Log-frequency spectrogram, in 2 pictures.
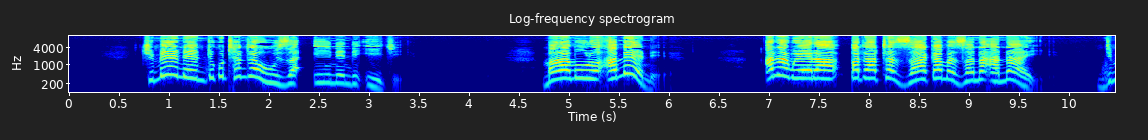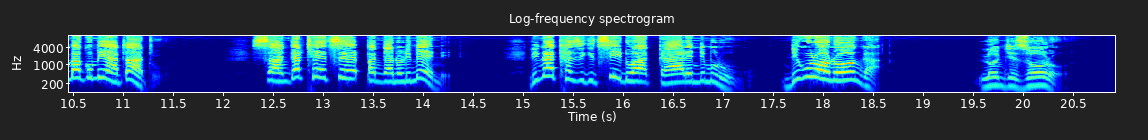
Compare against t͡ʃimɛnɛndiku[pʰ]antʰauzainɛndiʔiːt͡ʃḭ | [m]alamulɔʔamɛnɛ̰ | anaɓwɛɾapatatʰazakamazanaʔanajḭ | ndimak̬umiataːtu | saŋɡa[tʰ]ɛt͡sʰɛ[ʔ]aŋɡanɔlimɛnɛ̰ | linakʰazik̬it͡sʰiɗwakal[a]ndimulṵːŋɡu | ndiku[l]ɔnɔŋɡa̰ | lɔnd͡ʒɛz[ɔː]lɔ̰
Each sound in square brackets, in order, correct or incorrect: incorrect: tʰ, correct, correct, incorrect: p, incorrect: ɛ, correct, correct

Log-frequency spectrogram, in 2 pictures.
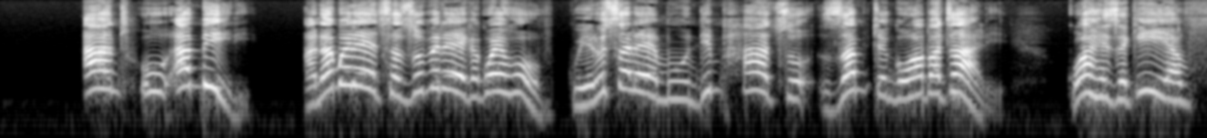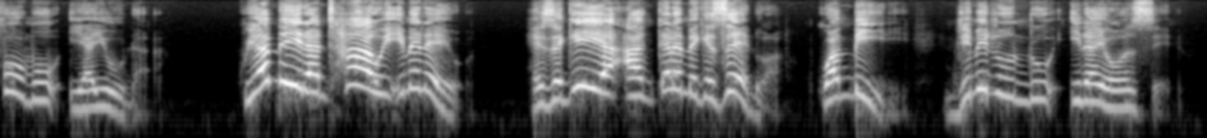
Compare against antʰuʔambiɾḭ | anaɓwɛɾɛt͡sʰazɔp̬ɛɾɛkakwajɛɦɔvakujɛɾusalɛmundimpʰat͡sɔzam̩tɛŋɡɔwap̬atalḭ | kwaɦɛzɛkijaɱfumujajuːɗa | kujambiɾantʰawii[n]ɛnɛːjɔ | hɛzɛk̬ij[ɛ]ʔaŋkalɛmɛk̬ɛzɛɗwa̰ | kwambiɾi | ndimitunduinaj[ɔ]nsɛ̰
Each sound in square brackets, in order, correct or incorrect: incorrect: m, incorrect: a, incorrect: ɔː

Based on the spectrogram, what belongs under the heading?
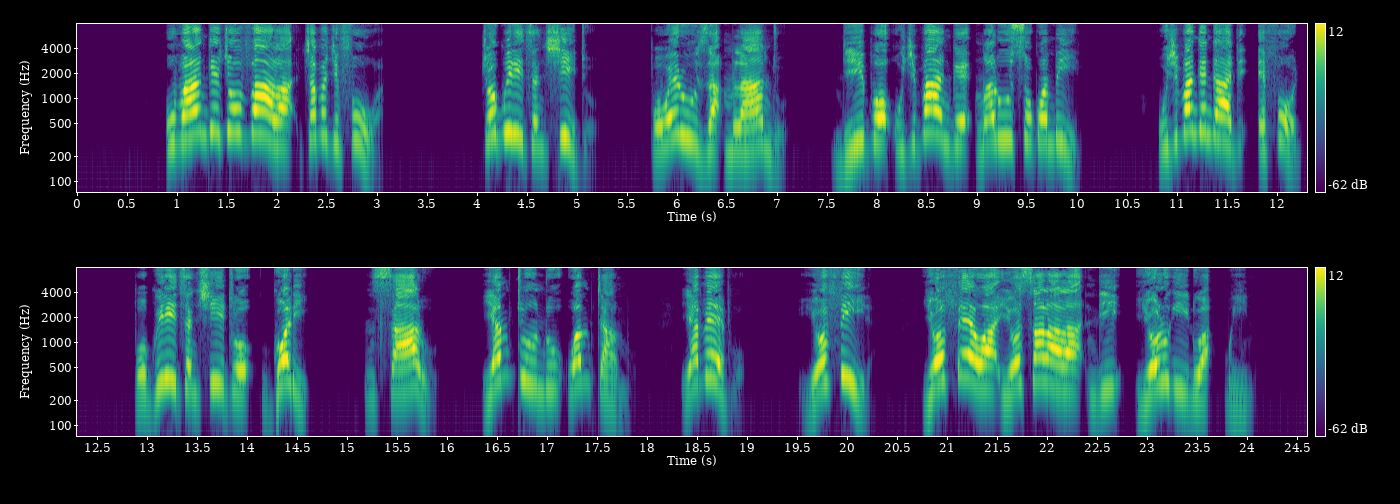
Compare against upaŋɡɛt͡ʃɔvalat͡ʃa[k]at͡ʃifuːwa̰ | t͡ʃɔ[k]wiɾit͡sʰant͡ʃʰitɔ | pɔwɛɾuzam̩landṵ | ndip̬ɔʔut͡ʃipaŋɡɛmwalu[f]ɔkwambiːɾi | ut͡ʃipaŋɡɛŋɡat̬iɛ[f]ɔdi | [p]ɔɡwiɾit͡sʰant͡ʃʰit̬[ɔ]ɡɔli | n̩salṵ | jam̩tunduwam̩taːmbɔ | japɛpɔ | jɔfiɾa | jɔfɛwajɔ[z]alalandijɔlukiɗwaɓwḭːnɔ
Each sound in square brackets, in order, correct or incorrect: incorrect: p, incorrect: ɡ, incorrect: s, correct, correct, correct, incorrect: s

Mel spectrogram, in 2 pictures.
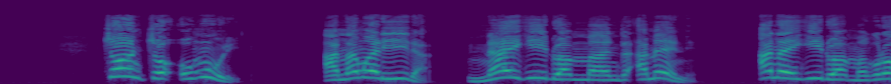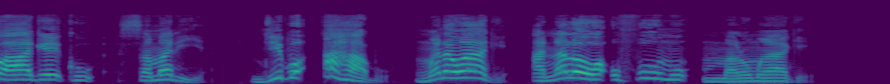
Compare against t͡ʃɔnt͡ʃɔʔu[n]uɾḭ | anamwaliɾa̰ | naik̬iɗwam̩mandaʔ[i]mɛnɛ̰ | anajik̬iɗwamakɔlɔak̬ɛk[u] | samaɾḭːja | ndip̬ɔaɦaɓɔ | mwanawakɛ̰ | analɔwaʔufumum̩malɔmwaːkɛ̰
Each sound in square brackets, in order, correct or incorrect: incorrect: m, incorrect: a, correct

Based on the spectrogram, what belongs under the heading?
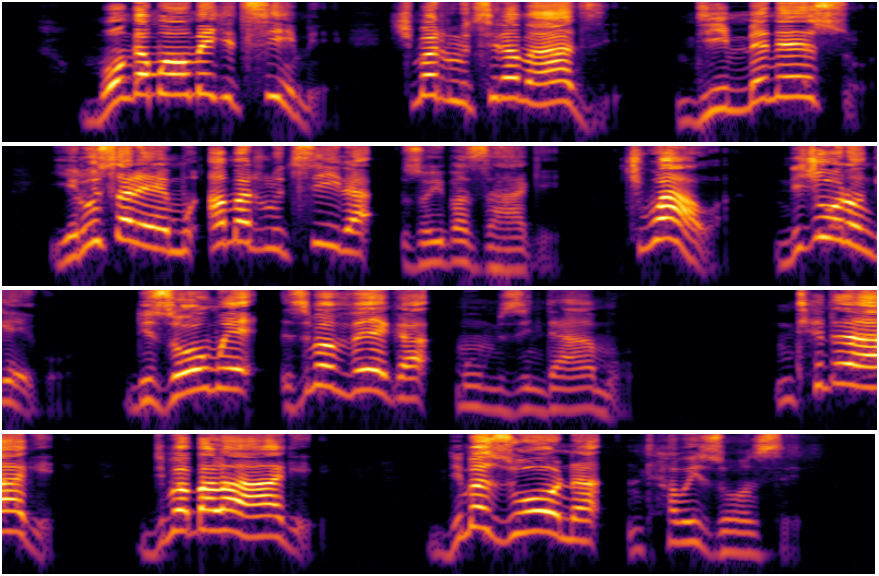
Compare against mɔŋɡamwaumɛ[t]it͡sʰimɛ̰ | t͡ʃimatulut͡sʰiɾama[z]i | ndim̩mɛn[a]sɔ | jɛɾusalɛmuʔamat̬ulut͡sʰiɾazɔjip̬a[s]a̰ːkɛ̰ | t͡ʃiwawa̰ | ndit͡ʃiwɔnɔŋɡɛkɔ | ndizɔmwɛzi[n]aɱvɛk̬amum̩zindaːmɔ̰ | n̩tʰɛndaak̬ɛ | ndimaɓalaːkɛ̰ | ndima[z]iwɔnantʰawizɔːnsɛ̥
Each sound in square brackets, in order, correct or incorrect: incorrect: t͡ʃ, incorrect: d͡z, incorrect: ɛ, incorrect: z, incorrect: m, correct

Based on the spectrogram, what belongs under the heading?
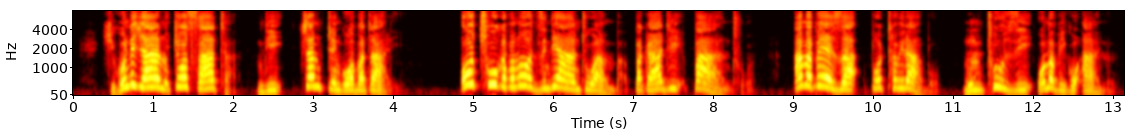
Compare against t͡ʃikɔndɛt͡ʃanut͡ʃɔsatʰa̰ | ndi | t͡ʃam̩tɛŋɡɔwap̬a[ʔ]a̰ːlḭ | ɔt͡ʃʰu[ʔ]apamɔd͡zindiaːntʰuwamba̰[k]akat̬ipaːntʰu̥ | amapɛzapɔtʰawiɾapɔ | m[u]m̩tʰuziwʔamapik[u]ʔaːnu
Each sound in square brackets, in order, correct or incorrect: incorrect: t, incorrect: k, incorrect: p, correct, incorrect: ɔ

